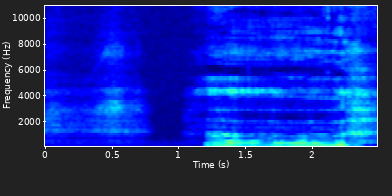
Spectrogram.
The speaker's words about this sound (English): Oh, what a big yawn. Someone worn out?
